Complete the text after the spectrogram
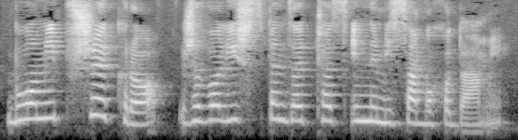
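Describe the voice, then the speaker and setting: A woman voicing a tearful little girl race car in a storybook, high and breaking with sobs. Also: moderate pace, a little mellow, natural voice. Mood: hesitant. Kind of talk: storybook read-aloud.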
